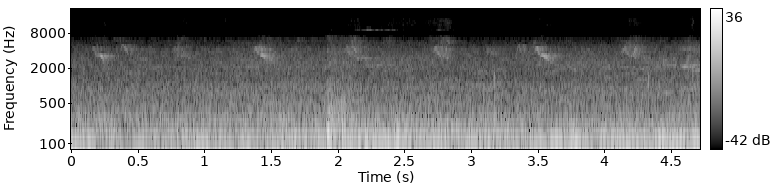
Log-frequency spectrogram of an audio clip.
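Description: A bird calling in short, falling chirps, about two a second, over a steady low rumble of outdoor background noise.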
